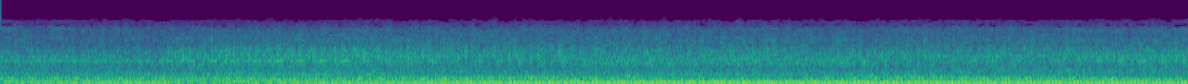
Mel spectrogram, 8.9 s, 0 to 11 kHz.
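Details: 2003 Blue Bird 26-foot short school bus camper, International diesel engine, automatic transmission, listed 200,000: low even diesel clatter steady for nine seconds with no misses or knocks; normal idle.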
